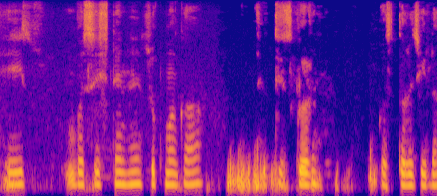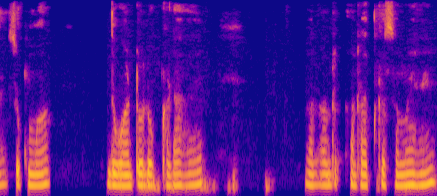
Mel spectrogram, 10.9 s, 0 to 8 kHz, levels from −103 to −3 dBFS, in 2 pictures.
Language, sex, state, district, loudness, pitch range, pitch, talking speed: Hindi, female, Chhattisgarh, Bastar, -23 LUFS, 170-185 Hz, 175 Hz, 110 wpm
